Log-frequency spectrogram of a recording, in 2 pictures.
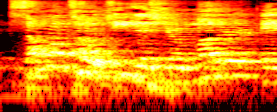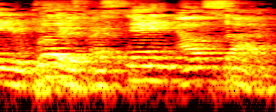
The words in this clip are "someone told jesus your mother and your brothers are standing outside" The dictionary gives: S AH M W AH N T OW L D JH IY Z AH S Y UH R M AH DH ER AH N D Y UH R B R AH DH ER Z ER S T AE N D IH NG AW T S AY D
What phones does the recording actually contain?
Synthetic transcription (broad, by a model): S AH M W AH N T OW L D JH IY Z AH S Y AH R M AH DH ER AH N Y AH R B R AH DH ER Z ER S T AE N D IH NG AW T S AY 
